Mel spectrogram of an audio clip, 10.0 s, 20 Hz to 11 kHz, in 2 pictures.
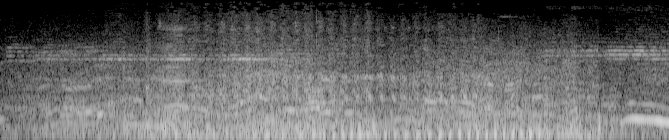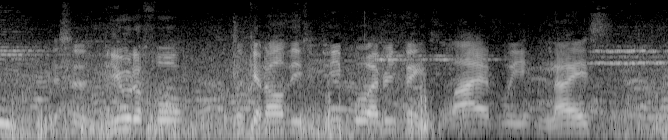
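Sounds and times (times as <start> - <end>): vehicle engine running: 1.0 - 4.5.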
